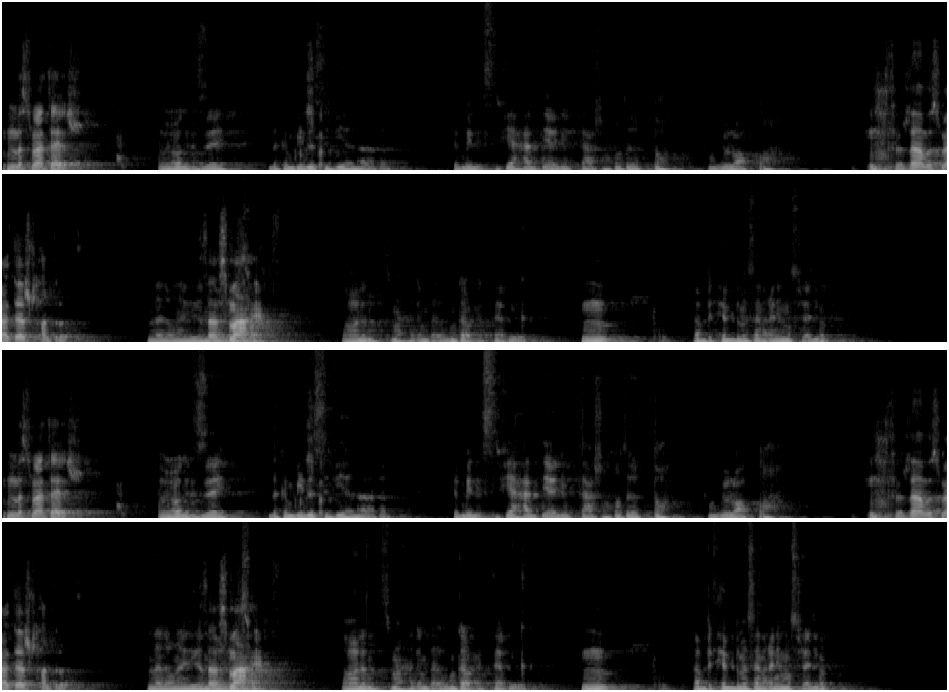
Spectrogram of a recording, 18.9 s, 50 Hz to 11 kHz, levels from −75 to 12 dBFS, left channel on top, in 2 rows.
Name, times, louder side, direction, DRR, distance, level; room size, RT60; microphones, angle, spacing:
voice 1, 0.0-0.8 8.7-10.1 11.5-12.1 14.5-14.7 15.2-15.5, left 1 dB, 5° left, 10 dB, 1.3 m, -27 dB
voice 2, 1.6-2.3 2.7-3.9 4.5-6.7 7.1-7.8 10.9-12.1 12.8-14.5 16.4-17.7, right 2 dB, 40° right, 8 dB, 0.9 m, -29 dB
29.5 x 29.0 x 6.3 m, 1.1 s
head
